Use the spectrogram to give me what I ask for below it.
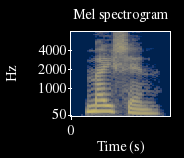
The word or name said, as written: motion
